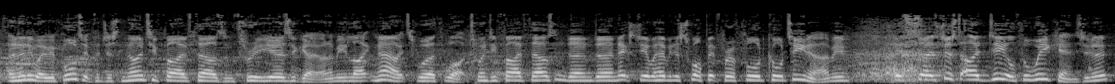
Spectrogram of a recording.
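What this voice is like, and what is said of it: Posh London yuppie accent. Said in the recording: “Can you recognise their funny accents? That's right, they're all yuppie tossers from London.”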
